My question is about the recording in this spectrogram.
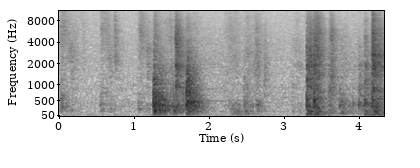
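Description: Knocks and clatter of household objects being handled, in two loud clusters: one about a second in and another near the end.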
